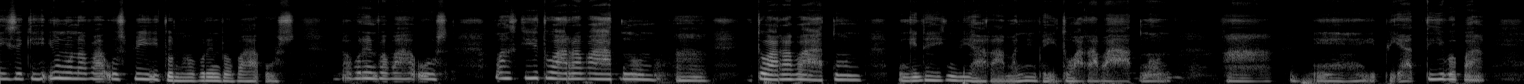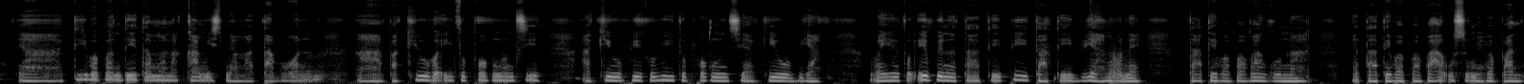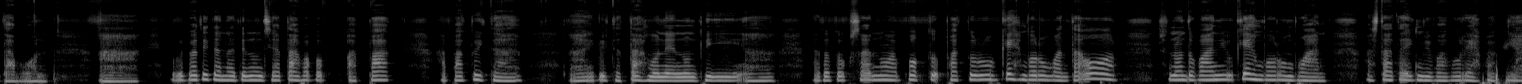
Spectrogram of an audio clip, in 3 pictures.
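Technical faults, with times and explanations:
No technical faults can be heard in this speech recording.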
